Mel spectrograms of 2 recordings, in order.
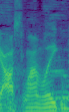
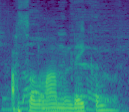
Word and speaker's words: assalamu alaikum: Um you know, not just say assalamikum, but assalamu alaikum.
